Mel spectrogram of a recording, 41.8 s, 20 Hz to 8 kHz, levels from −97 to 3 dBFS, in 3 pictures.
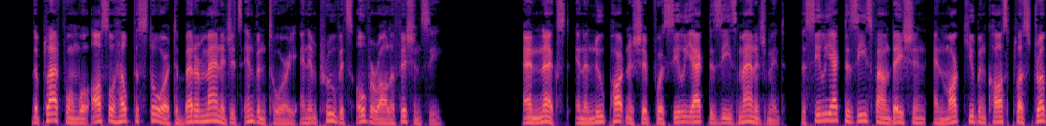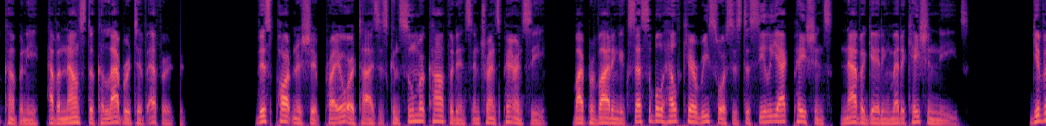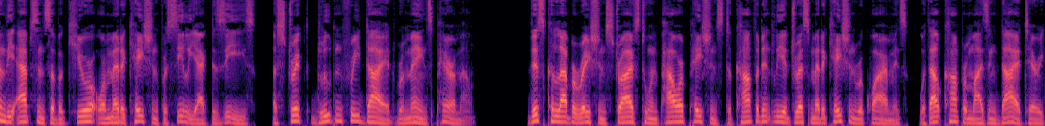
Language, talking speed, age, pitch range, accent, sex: English, 130 wpm, 30-49, 95-130 Hz, American, male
